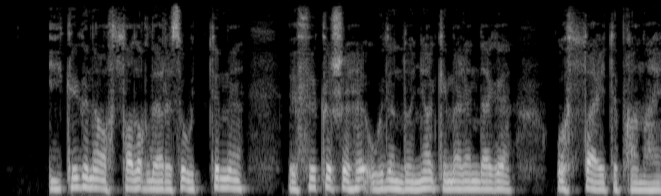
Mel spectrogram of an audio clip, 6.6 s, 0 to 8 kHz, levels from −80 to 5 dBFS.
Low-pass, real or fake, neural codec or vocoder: 7.2 kHz; real; none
